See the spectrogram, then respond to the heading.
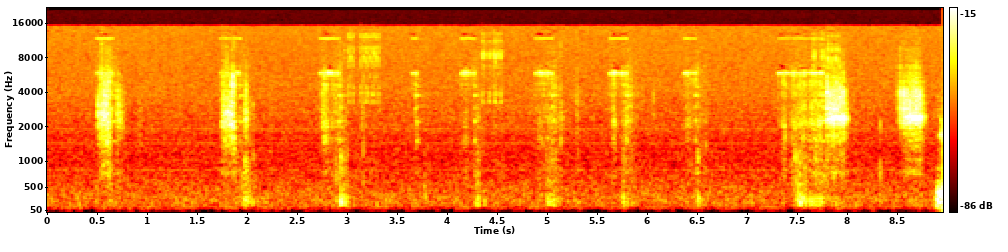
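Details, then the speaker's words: Tekin ROC 412 brushless motor jerks out short knocking bursts on each throttle blip instead of spinning up smoothly; the knocking comes and goes, and a firmware downgrade is tried as the fix, cause unconfirmed. "okay so here again motor still knocking as you can hear right now I'll just go ahead a bit comes back goes away comes back goes away"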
